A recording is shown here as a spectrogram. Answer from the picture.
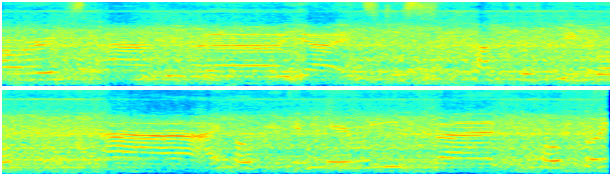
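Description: A woman talking over a steady rush of wind on the microphone on the open deck of a moving ferry.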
